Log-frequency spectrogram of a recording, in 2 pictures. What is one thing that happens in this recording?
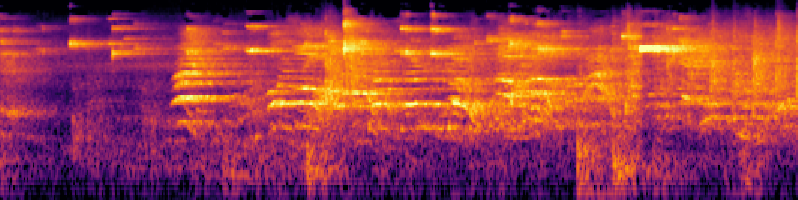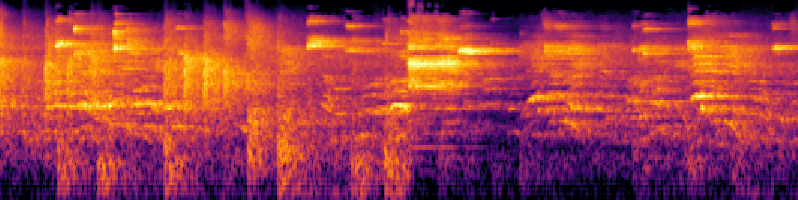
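Players and spectators shout and call out in a large echoing gym.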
